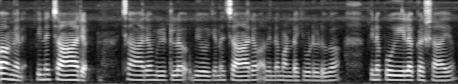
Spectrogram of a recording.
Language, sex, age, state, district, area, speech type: Malayalam, female, 45-60, Kerala, Palakkad, rural, spontaneous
